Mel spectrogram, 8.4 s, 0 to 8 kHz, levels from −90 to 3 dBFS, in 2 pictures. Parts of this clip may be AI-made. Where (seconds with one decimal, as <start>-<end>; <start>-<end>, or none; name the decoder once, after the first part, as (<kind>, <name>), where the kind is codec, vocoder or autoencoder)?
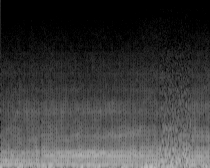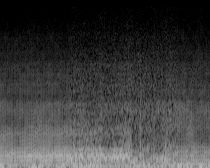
0.0-3.2 (vocoder, Vocos); 3.8-5.6; 7.7-8.4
